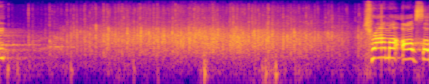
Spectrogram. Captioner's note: audience cheers and applauds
